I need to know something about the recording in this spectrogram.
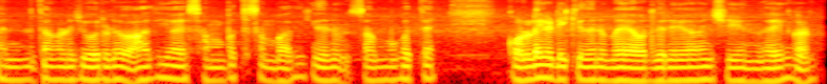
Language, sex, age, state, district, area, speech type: Malayalam, male, 30-45, Kerala, Idukki, rural, spontaneous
